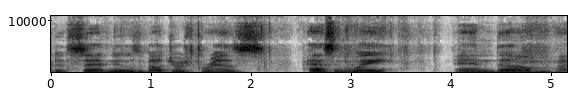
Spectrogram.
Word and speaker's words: Pérez: also modern masters george perez oh george perez sorry this you please excuse me for mispronouncing accent on the e it's pretty simple to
